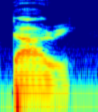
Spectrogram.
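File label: "dowry", Nigerian Pidgin, male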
